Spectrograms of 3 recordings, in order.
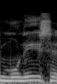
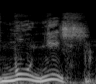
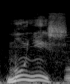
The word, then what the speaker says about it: Muñiz: Claro, porque en la planilla aparece Muniz y ahí es donde uno encuentra que, sobre todo los internacionales cuando transmiten, no pronuncian como corresponde. Es Muñiz. Muñiz.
